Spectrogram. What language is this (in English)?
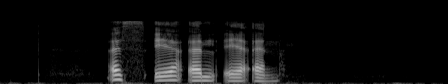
Norwegian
